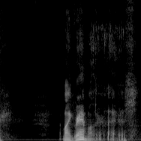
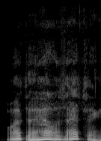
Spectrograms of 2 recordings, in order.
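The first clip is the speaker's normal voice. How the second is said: higher, startled question; shocked child; 9 semitones higher than usual. Retold or imitated. Boy staring at his naked father, startled and higher. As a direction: ask it like a bewildered kid.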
